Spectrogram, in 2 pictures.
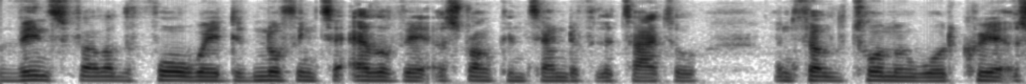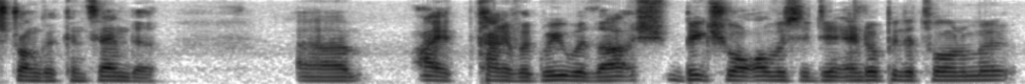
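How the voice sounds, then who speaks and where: A man's voice: medium pitch, a little mellow, no room sound, lo-fi sound. A man hosting a wrestling podcast, reading news items in a casual rundown with dry asides and plenty of "uh" fillers.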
